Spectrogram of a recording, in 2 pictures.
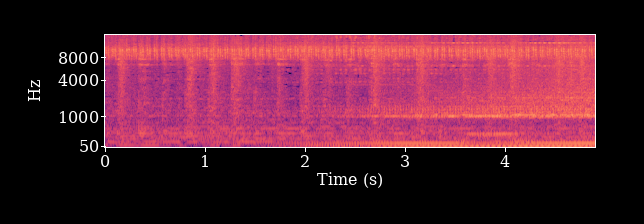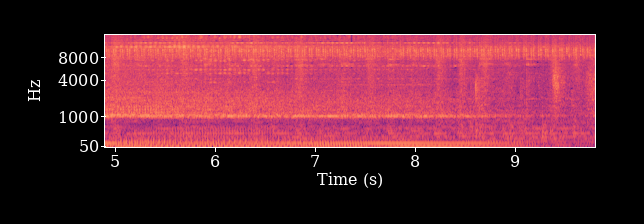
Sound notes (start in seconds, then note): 1.6 sourceless humming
